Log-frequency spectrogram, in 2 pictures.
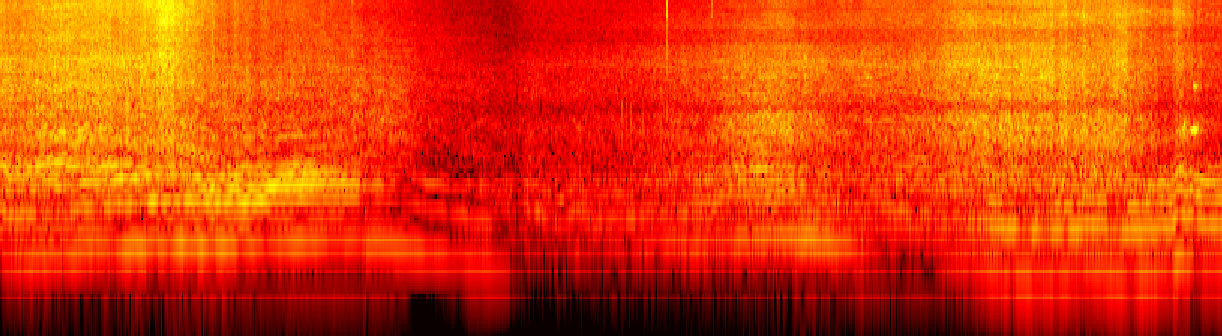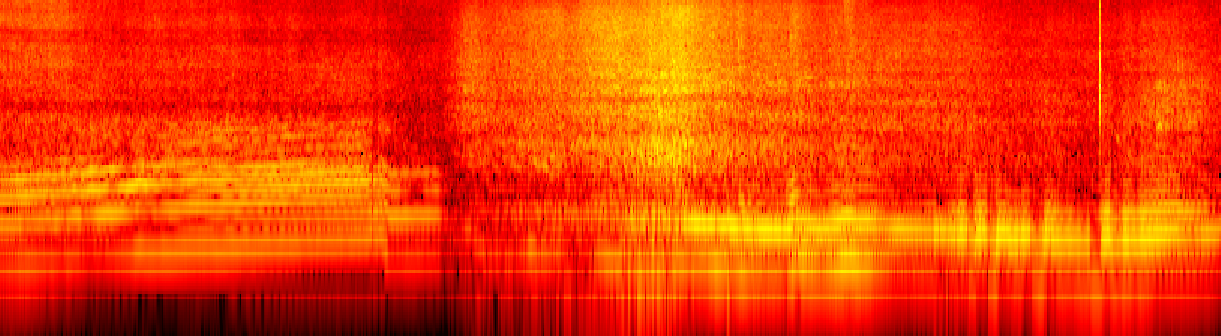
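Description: Race car engine revving hard through a cone slalom, its pitch climbing and falling again and again as the driver accelerates, lifts off and changes gear between the cones, with tyre squeal. About two-thirds of the way through, the sound drops briefly and comes back louder and closer.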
